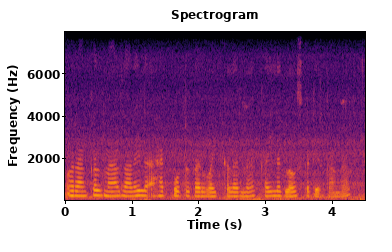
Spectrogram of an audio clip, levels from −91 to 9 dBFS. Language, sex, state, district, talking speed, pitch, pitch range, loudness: Tamil, female, Tamil Nadu, Chennai, 145 wpm, 215 Hz, 205-220 Hz, -18 LUFS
